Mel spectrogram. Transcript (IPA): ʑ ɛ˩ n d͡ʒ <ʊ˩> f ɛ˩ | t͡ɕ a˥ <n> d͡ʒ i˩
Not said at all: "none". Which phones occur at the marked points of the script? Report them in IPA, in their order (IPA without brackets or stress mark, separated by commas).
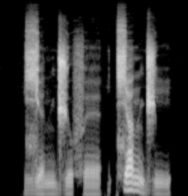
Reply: ʊ˩, n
